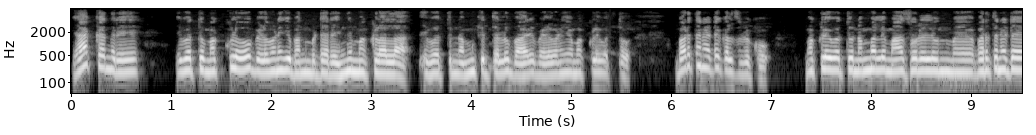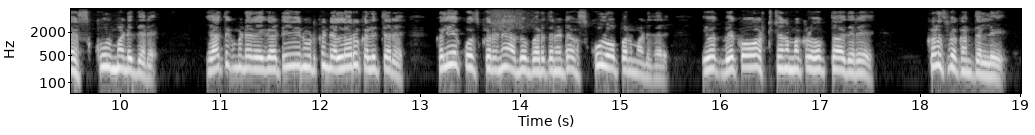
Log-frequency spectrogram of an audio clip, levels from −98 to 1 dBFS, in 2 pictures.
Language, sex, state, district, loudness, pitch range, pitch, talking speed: Kannada, male, Karnataka, Shimoga, -15 LUFS, 185-230 Hz, 210 Hz, 140 wpm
